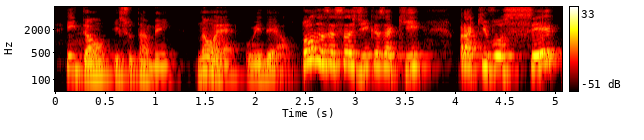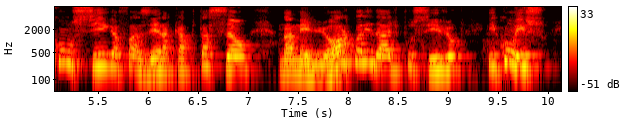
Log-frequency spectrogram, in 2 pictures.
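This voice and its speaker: High-voiced man teaching podcast recording. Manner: explanatory, repeats key words for emphasis. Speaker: podcast course instructor. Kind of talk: recorded tutorial lesson. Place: podcast studio. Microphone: studio microphone with headphones.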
